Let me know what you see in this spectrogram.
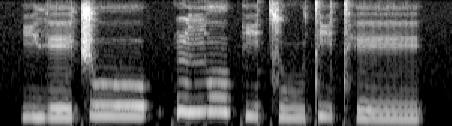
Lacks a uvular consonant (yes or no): yes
